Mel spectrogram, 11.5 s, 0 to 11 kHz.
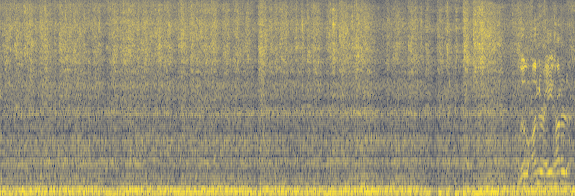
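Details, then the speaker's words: Pontiac 421 (.030 over, 1969 big-valve heads) first started in seven years, warm at 170° with 40 psi oil pressure. Its carb is set for a stock 389 and was running slightly lean, so the choke was adjusted. Steady, even low rumble just under 800 rpm, no knocks or misses; normal warm idle. "as you can tell folks this one has a [Music] Canon got to love that sound people"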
